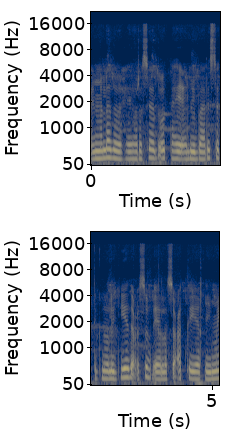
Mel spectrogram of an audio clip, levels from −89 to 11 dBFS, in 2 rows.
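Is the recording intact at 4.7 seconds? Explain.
Yes, at 4.7 seconds the speech plays through cleanly, with no dropout, click, distortion or other fault.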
